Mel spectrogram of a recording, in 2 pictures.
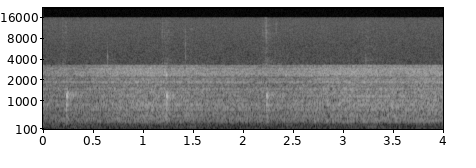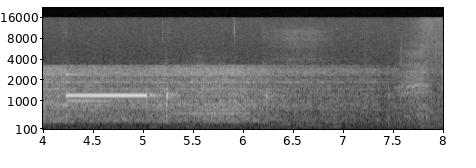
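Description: Shortwave receiver playing the WWV time-signal broadcast on 15 MHz: steady band hiss with faint ticks once a second, then a single clear beep just under a second long about four seconds in, the tone that marks the top of the minute.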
